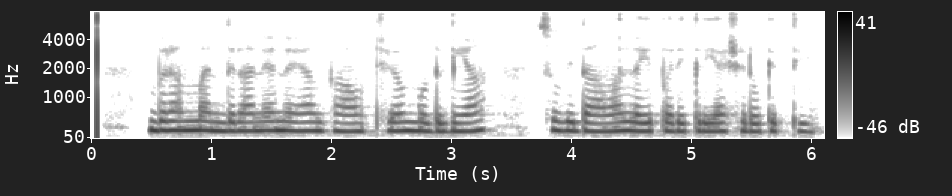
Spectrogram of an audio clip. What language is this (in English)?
Punjabi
